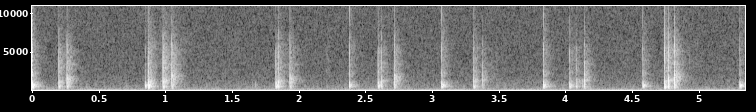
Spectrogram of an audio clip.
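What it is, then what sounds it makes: Plastic candy tub. Long natural nails tap and scratch across the lid of a full, rectangular clear plastic tub of strawberry sour belt candy with a printed label, steadied with one hand on a white table. About fifteen short, sharp, clicky taps come in quick bursts with brief scratchy rasps, each dying away almost instantly over a faint, steady low hum.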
